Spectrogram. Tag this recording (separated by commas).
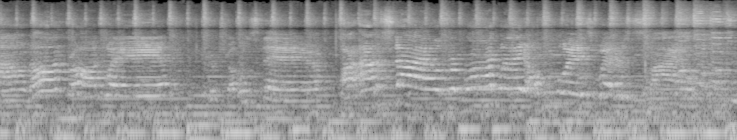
Music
